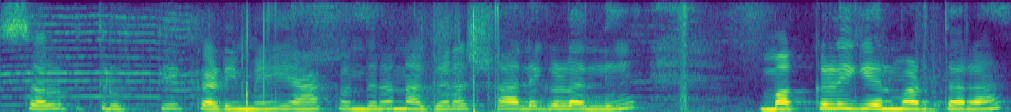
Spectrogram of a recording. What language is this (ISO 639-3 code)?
kan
